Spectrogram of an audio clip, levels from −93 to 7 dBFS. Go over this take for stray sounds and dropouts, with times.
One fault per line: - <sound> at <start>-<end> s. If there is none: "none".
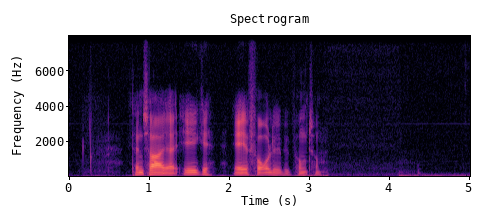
none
